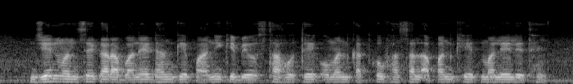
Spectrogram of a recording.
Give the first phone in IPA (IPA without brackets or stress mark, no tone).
d͡ʒ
